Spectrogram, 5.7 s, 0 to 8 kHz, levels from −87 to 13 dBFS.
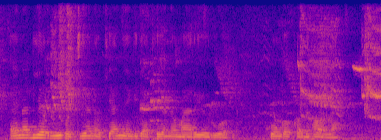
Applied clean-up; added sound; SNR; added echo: none; Bird; 8 dB; reverberation time 0.5 s.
